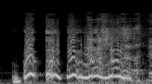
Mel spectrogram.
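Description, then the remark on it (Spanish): A voice imitates a dog, giving two quick, loud barks and then a longer, wavering whine-like howl. It is clear, with nothing else behind it. “No, eso es un perro, Pinky.”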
